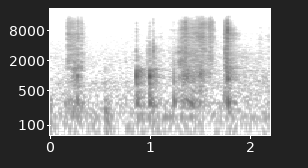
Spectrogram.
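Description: Faint handling sounds: a few light taps and a soft rustle of the paper-wrapped package and cardboard box as the package is lifted out and set down on a wooden table.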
